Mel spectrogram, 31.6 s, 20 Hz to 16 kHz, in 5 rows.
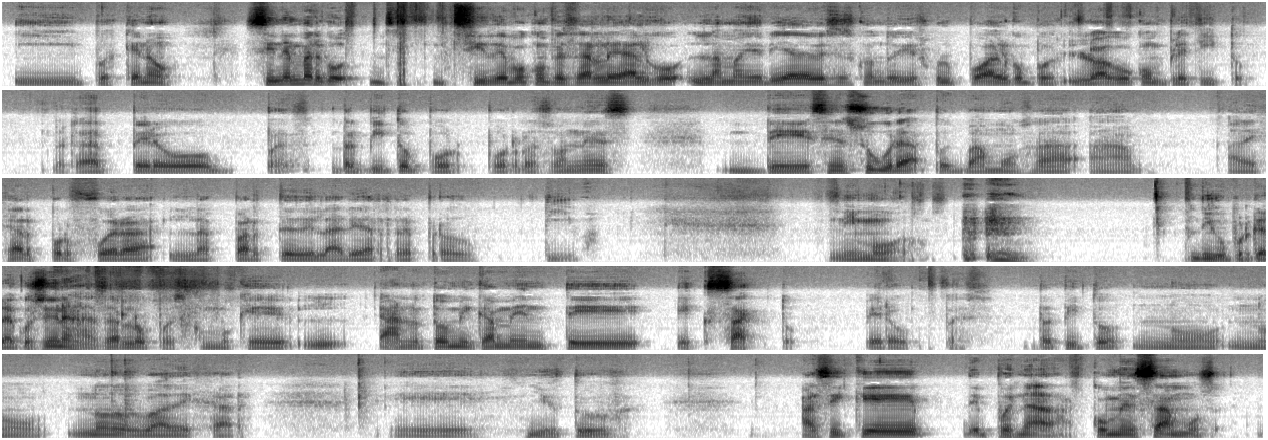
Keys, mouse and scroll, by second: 26.0 KP_1, 27.4-29.0 shift+right drag, 29.2 shift+right click.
